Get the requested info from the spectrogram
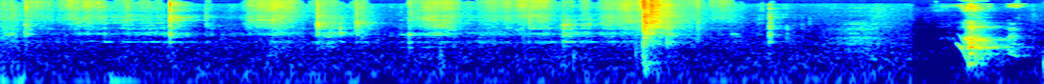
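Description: Near silence: room tone with faint, scattered small clicks and rustles, and one sharper click about four seconds in.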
